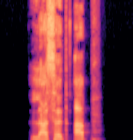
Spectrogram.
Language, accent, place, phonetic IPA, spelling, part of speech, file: German, Germany, Berlin, [ˌlasət ˈap], lasset ab, verb, De-lasset ab.ogg
- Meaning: second-person plural subjunctive I of ablassen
